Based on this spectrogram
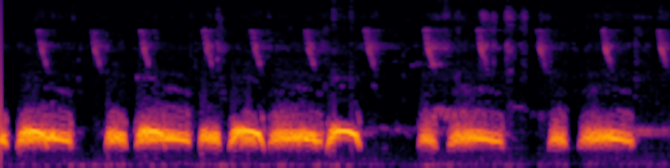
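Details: Spotted dove cooing as a decoy call to lure and provoke fighting males: low, mellow coos in bursts of about half a second, some with a rising-then-falling inflection, separated by short silences; faint high ticks between phrases.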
